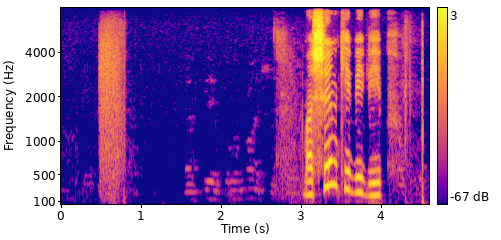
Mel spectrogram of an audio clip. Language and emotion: Russian, neutral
